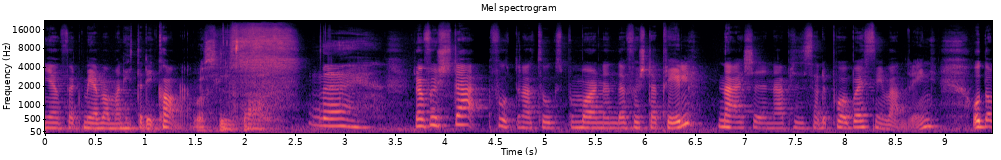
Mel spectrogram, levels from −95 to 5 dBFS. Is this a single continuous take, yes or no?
yes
